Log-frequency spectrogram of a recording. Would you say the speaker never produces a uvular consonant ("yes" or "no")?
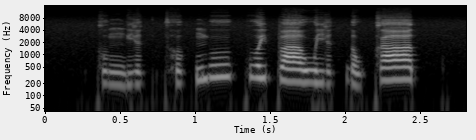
yes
